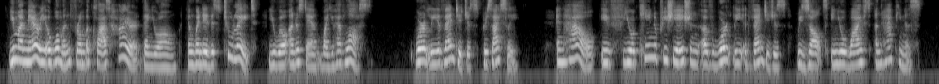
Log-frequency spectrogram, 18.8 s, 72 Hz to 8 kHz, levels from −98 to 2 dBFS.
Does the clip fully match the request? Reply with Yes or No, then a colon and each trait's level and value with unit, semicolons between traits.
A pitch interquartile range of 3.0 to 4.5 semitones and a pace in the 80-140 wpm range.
Yes: average, 3.5 semitones; slow, 135 wpm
